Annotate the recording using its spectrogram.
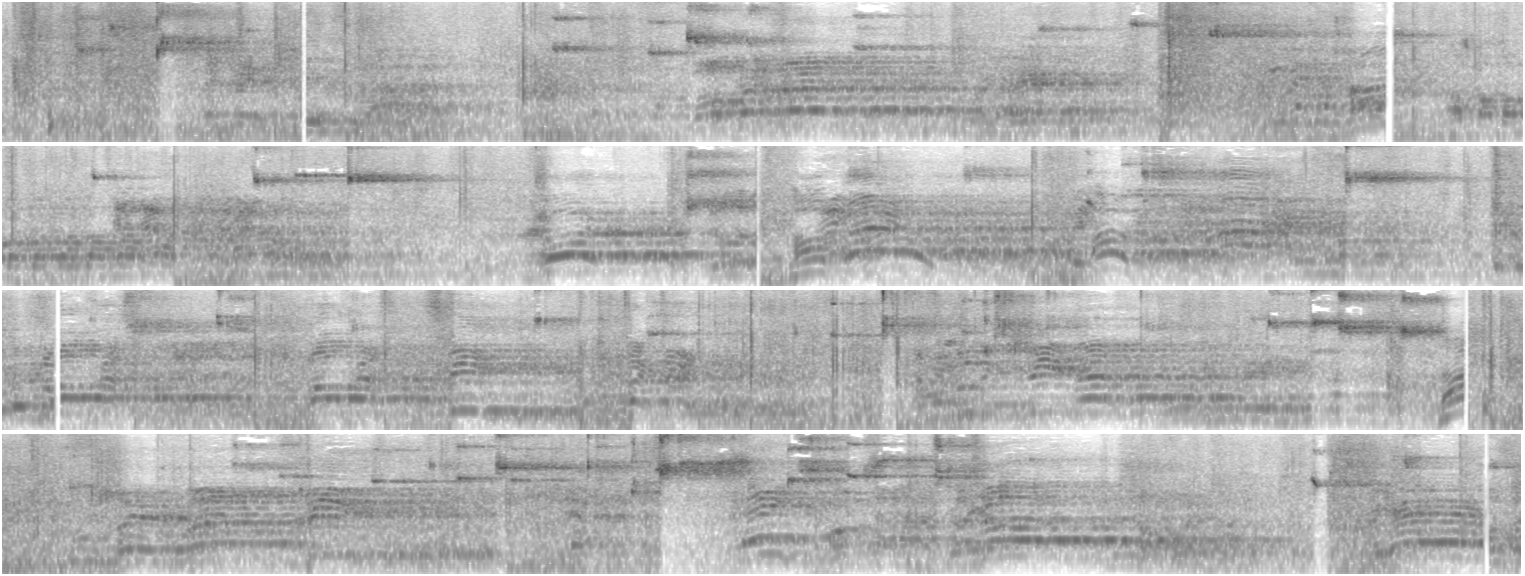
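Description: Indoor basketball game: the ball bouncing on a hardwood gym floor among players' voices, in a large echoing hall.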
